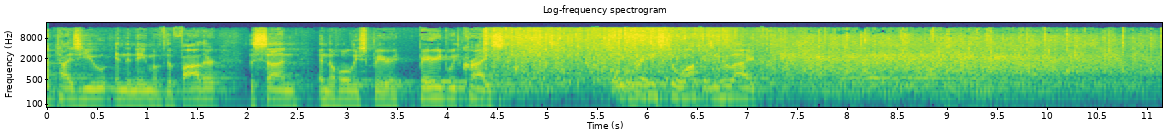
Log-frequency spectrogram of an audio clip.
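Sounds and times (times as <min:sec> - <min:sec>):
speech: 0:00.0 - 0:05.0, 0:05.7 - 0:07.2
audience clapping: 0:04.7 - 0:11.1.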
